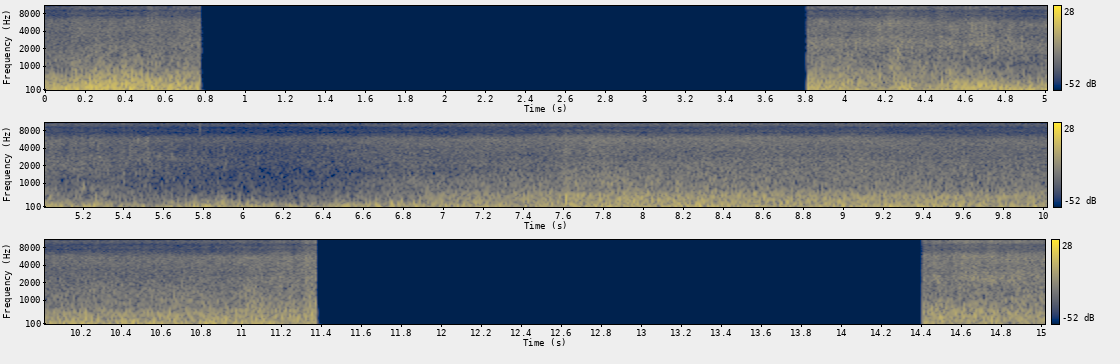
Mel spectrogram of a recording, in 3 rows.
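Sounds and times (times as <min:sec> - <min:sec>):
wind buffeting microphone: 0:00.0 - 0:00.8, 0:03.9 - 0:11.4
surf breaking on rocky shore: 0:03.8 - 0:11.4.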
